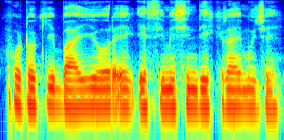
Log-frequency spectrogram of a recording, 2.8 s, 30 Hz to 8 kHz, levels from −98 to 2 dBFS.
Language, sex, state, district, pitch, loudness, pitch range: Hindi, male, West Bengal, Alipurduar, 115 Hz, -16 LUFS, 110-120 Hz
